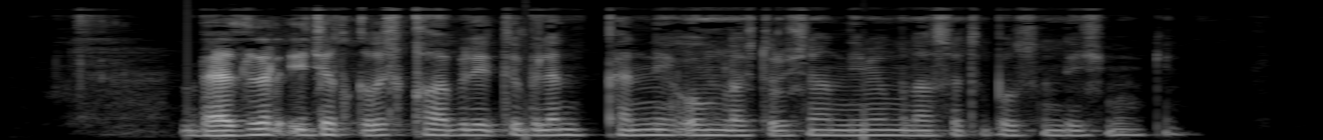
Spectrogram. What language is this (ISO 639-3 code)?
uig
